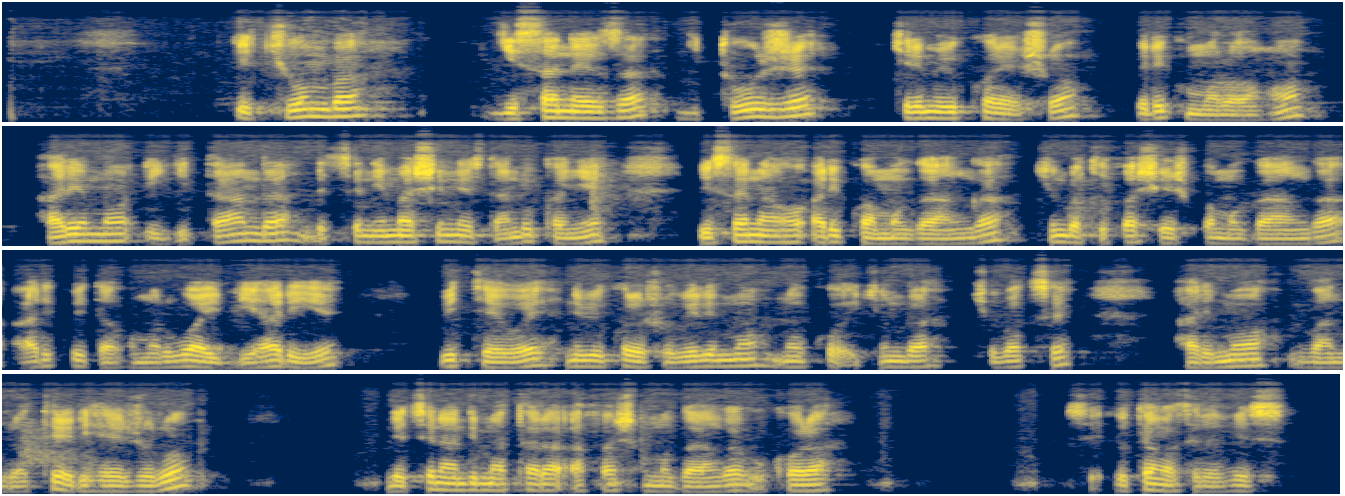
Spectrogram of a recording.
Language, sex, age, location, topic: Kinyarwanda, male, 25-35, Kigali, health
